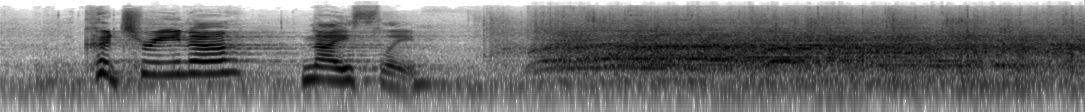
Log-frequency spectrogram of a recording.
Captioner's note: audience cheers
